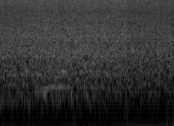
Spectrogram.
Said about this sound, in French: Tout le temps, quand on dort, on se régale de dormir avec, en fait, avec le son de la rivière. Tout l'été, on laisse la fenêtre ouverte. Ça nous berce et puis c'est comme un havre de paix.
